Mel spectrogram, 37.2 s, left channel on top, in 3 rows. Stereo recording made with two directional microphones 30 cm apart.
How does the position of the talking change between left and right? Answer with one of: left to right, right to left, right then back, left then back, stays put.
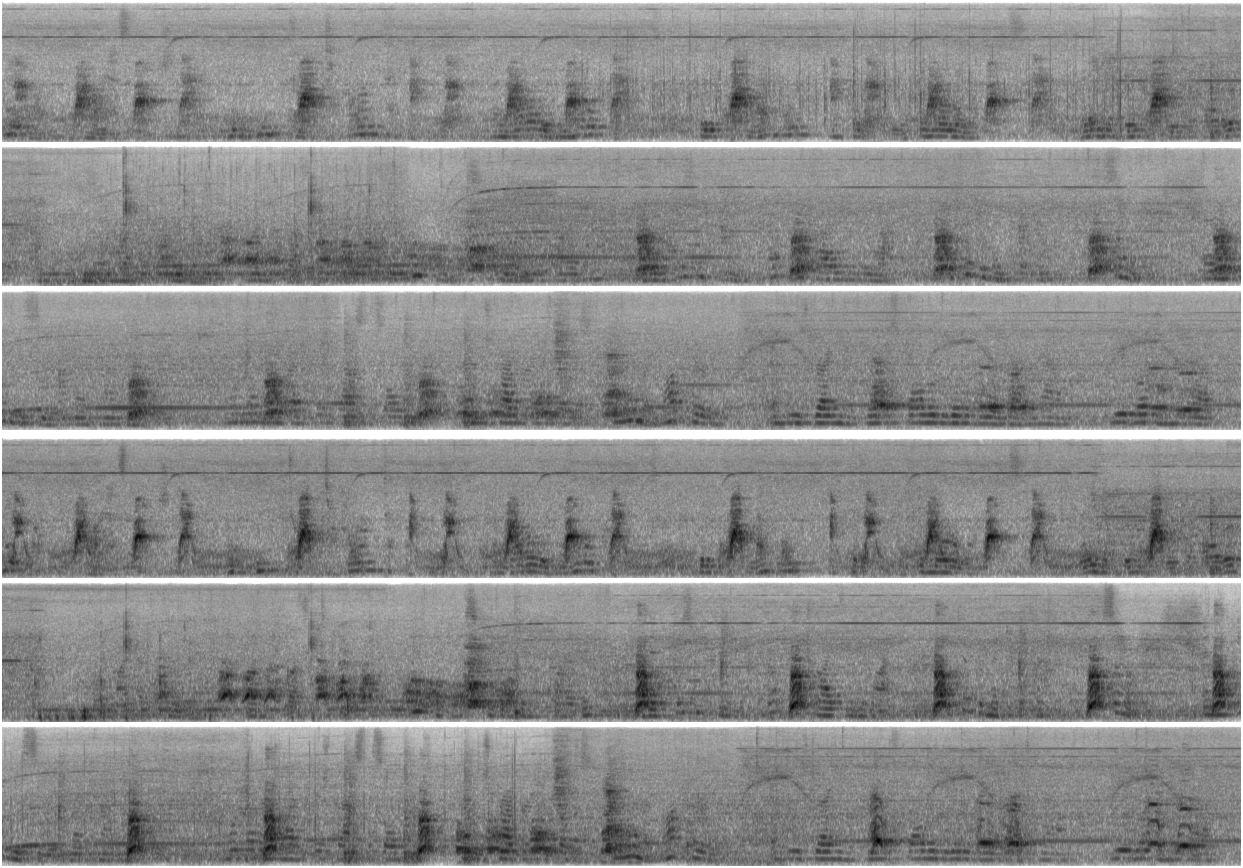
right to left.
